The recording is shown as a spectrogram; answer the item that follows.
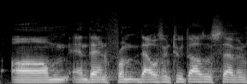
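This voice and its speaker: Over noticeable background noise, a man with a New York accent speaks at a fairly quick pace in a medium pitch, his intonation flat and monotone. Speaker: entrepreneur and real estate investor. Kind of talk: podcast interview. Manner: halting, many fillers and repetitions.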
